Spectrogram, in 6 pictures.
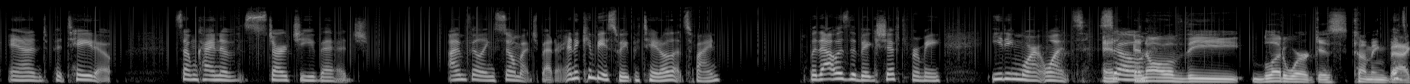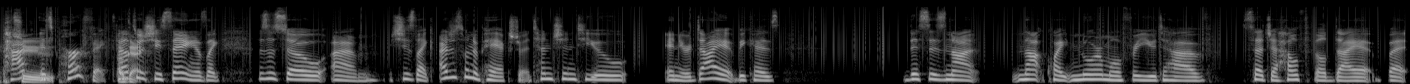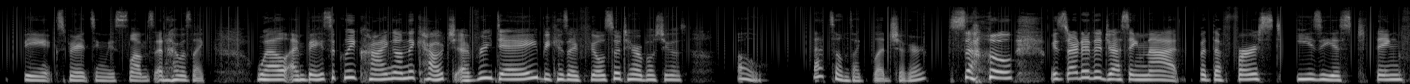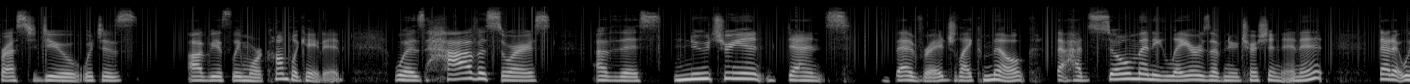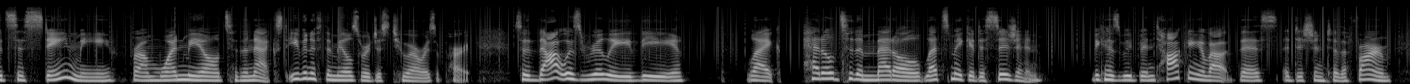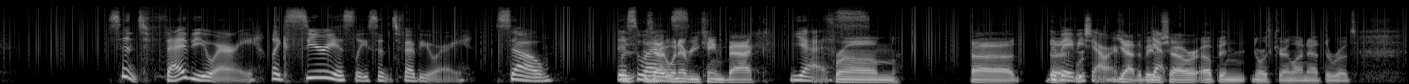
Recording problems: crackle, like an old record; faint; 25 dB below the speech

